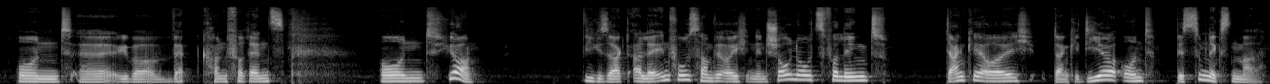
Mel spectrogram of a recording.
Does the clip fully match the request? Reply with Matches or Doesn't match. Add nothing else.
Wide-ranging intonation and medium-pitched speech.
Matches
